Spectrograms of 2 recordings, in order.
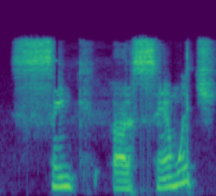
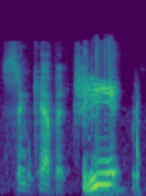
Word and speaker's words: Sienkiewicz: Me and my pronunciations. Cacophony. Cacophony. It's Cacophony. Thank you. Number 2, the variant cover by Bill Sandwich. Sienkiewicz.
